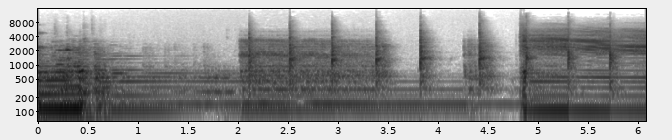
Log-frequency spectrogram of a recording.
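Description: Improvised cello and wood noise music. A steady low drone is held throughout, with irregular sharp wooden knocks, about two a second, from a third of the way in and high scraping glides near the end.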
